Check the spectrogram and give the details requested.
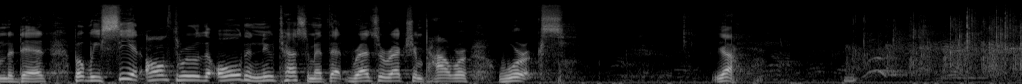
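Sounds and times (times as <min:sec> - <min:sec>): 
speech: 0:00.0 - 0:05.8, 0:07.1 - 0:07.5, 0:08.4 - 0:08.7
audience applause: 0:08.4 - 0:10.2.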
